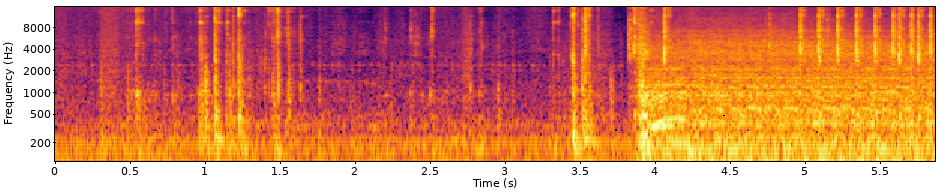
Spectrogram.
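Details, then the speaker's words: 1983 Ferrari 308 QV project car, cranking after adding fuel: slow, uneven cranking around four turns a second with weak chuffs, never catches. Owner blames a low battery; the relays click and the fuel pump seems okay. "you can hear it almost kind of chugging a little bit there I've had it better than that but yeah now I've got low battery again"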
